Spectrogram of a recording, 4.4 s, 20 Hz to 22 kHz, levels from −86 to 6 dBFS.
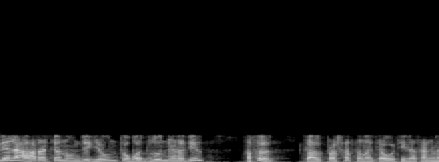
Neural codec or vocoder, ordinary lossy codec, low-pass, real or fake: codec, 16 kHz, 4.8 kbps, FACodec; none; 3.6 kHz; fake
